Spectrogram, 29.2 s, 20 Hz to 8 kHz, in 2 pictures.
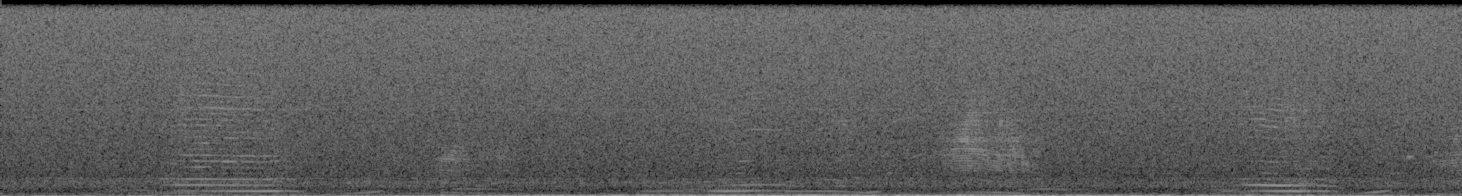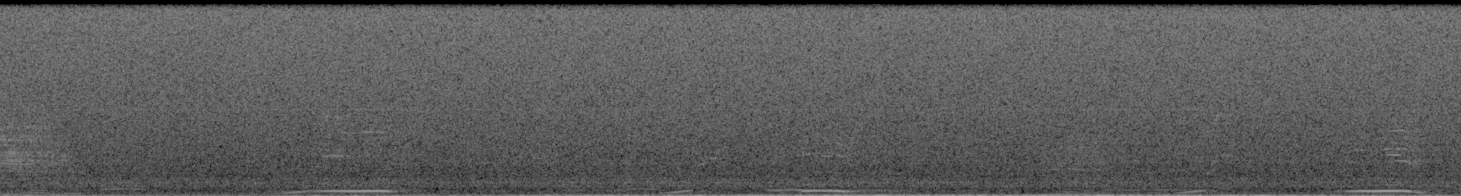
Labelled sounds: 1.8	3.2	humpback whale, 1.2 to 3.7 kHz
9.7	9.9	humpback whale, 1.7 to 2.0 kHz
17.8	18.1	humpback whale, 1.6 to 1.9 kHz
28.6	28.8	humpback whale, 1.3 to 1.5 kHz

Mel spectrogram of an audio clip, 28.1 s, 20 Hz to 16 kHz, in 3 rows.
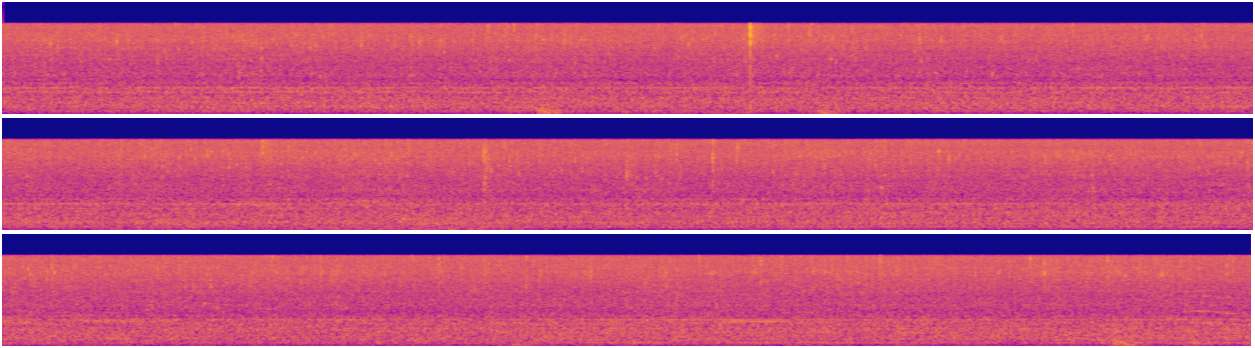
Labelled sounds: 24.2	24.6	humpback whale, 0.78 to 0.88 kHz
27.7	28.0	humpback whale, 1.1 to 1.2 kHz

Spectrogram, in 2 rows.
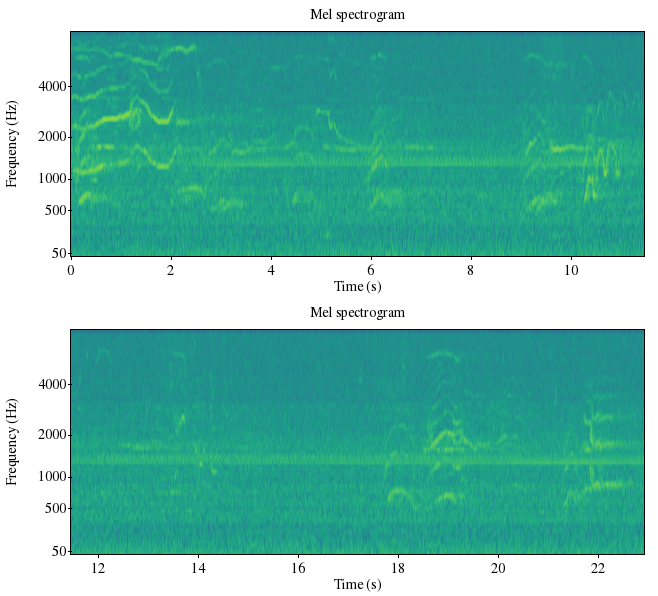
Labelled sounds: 2.7	7.3	killer whale, Bigg's (transient), Gulf of Alaska transient, 0.32 to 3.1 kHz
8.9	10.4	killer whale, Bigg's (transient), Gulf of Alaska transient, 0.36 to 2.3 kHz
17.7	20.3	killer whale, Bigg's (transient), Gulf of Alaska transient, 0.36 to 6.0 kHz
21.2	22.7	killer whale, Bigg's (transient), Gulf of Alaska transient, 0.46 to 3.6 kHz

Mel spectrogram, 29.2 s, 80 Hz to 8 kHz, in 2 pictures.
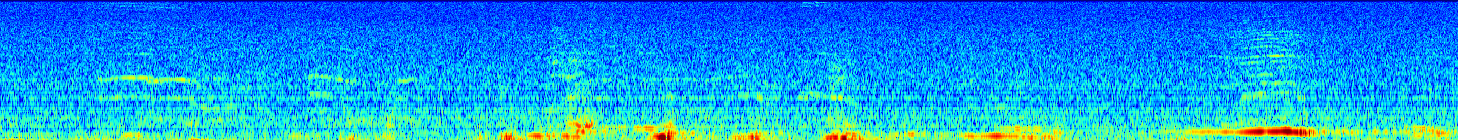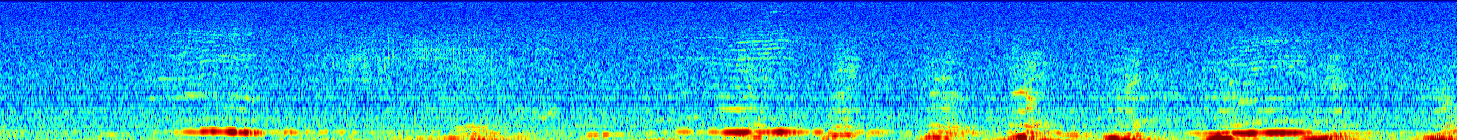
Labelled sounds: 1.0	1.9	humpback whale, 1.3 to 7.5 kHz
3.0	3.3	humpback whale, 1.5 to 1.6 kHz
5.5	5.8	humpback whale, 1.5 to 1.6 kHz
12.2	12.9	humpback whale, 0.83 to 4.1 kHz
16.3	16.7	humpback whale, 0.96 to 1.1 kHz
21.5	22.5	humpback whale, 2.2 to 3.6 kHz
24.7	25.0	humpback whale, 0.80 to 1.2 kHz
27.1	27.3	humpback whale, 3.1 to 3.3 kHz

